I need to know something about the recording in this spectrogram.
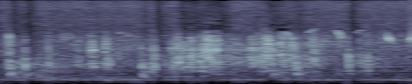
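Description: Radio-drama sound effects of a door being shut: scattered clicks and knocks, then a short run of high squeaks from the hinge near the end.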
